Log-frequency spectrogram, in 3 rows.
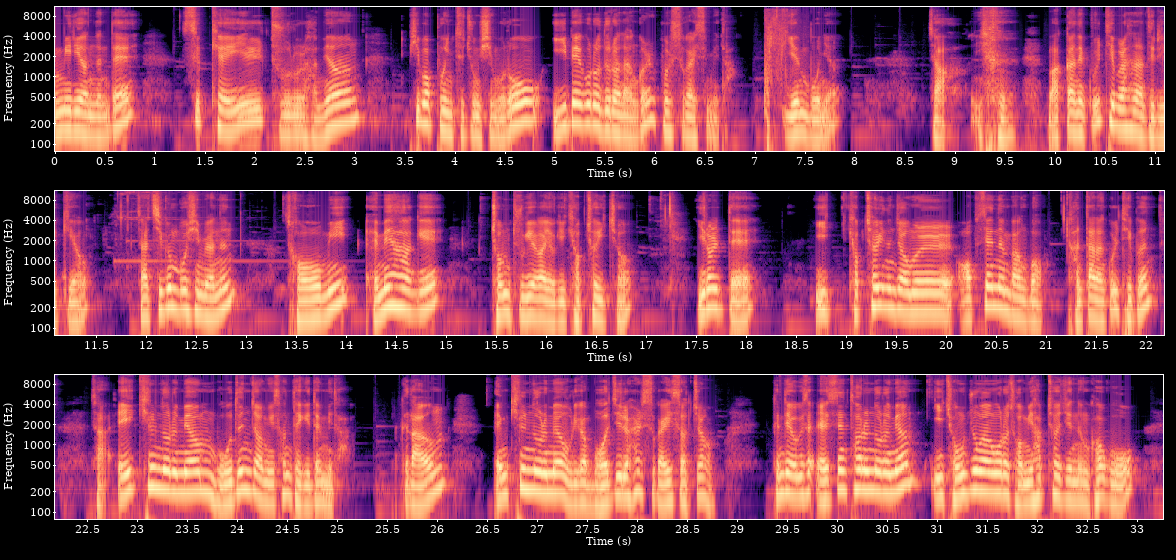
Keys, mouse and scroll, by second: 1.2 s, 6.4 shift+middle click, 7.1 click, 9.2 ctrl+z, 9.9 ctrl+z, 10.4 click, 11.2 shift+middle click, 11.9 click, 12.3 g, 14.8 ctrl+z, 15.3 click, 15.6 g, 16.7 ctrl+z, 17.0 click, 18.9 click, 20.7 click, 22.0 click, 22.9 a, 26.5 m, 32.7 m.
